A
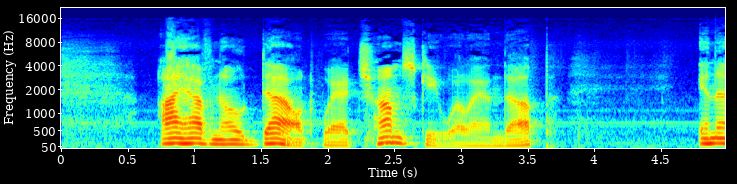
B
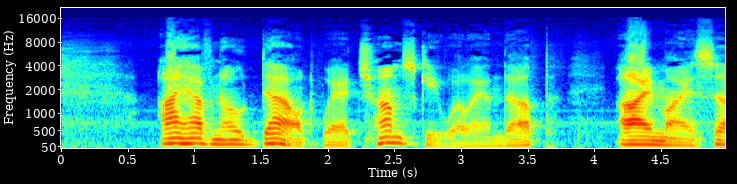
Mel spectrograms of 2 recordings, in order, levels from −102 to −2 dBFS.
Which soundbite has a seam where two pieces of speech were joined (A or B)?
B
